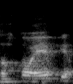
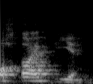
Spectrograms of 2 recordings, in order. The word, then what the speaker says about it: ortoépia: Mas até o nome ortoépia é estranho, porque ele pode ser pronunciado de duas formas, ortoépia ou ortoepia. Só uma curiosidade, essa duplicidade de sílaba tônica só acontece em palavras de origem grega, que tem uma acentuação em grego e uma acentuação em latim.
